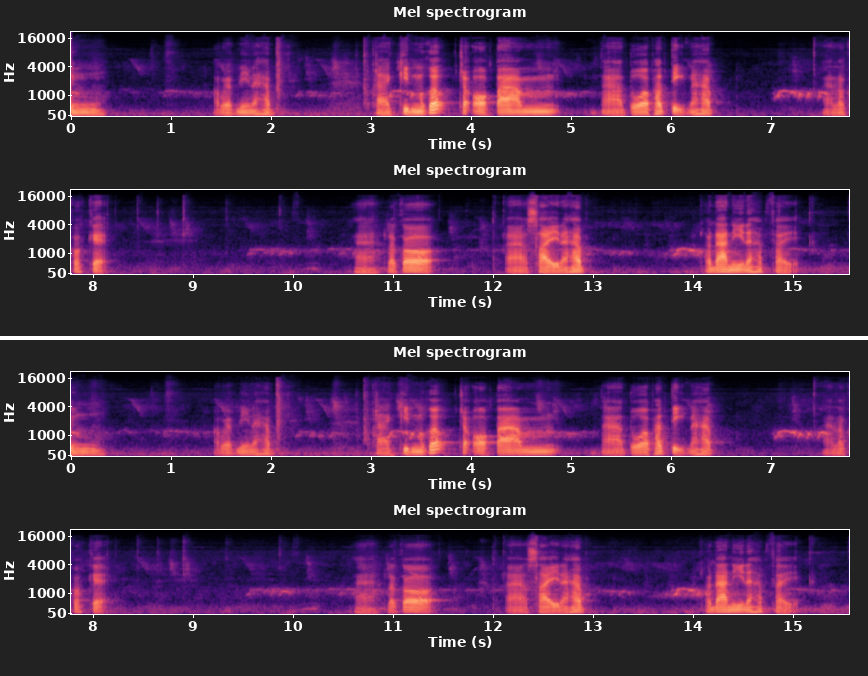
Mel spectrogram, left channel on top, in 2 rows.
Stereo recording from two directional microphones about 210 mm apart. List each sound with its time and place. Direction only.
1.4 s speech: 25° left (ahead or behind)
3.1 s speech: 35° left (ahead or behind)
7.5 s speech: 25° left (ahead or behind)
10.6 s speech: 25° left (ahead or behind)
14.1 s speech: 20° left (ahead or behind)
